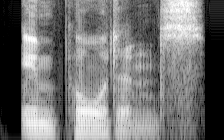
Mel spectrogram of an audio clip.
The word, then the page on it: importance: British English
